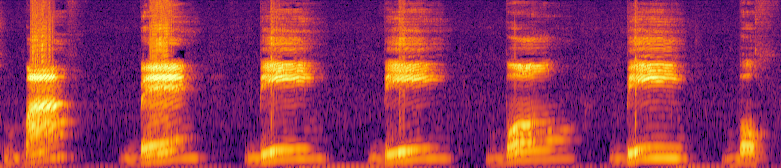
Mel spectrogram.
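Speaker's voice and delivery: Ba, be, bi, bi, bo, bi, bo, each syllable spoken separately and clearly, with a short pause after each; like a teacher leading a read-aloud, say each of Ba, be, bi, bi, bo, bi, bo distinctly. Shown as a demonstration. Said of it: "Entonces leamos".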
